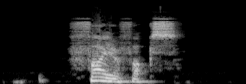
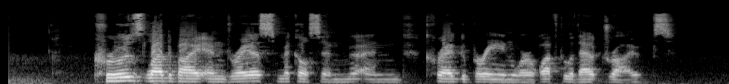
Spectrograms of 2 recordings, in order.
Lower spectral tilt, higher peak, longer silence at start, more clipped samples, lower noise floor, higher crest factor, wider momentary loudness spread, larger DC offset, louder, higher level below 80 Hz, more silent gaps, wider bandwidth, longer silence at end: about the same, -3.5 dB/octave vs -4.5 dB/octave; about the same, 0 dBFS vs 0 dBFS; about the same, 0.15 s vs 0.1 s; neither; first, -71 dBFS vs -56 dBFS; about the same, 16 dB vs 16 dB; second, 13 LU vs 16 LU; neither; about the same, -13 LUFS vs -14 LUFS; about the same, -54 dBFS vs -54 dBFS; neither; second, 10 kHz vs 11.5 kHz; about the same, 0.7 s vs 0.6 s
